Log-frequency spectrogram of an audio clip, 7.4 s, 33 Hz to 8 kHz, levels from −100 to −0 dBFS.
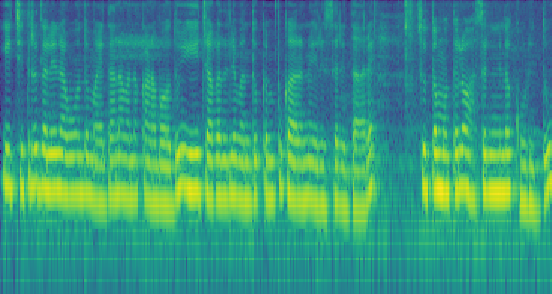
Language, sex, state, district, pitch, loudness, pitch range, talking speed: Kannada, female, Karnataka, Mysore, 210 Hz, -15 LUFS, 195-230 Hz, 130 wpm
